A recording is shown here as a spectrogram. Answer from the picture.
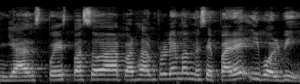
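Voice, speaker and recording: Using an ordinary speaking voice, a woman talks at a fairly high pitch with ordinary pitch variation. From Ecuador, Ambato. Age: 30s. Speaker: model and sales executive. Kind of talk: casual chat.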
